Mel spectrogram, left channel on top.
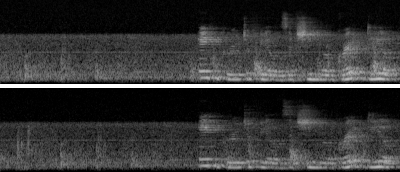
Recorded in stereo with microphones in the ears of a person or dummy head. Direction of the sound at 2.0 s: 25° left (ahead or behind).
